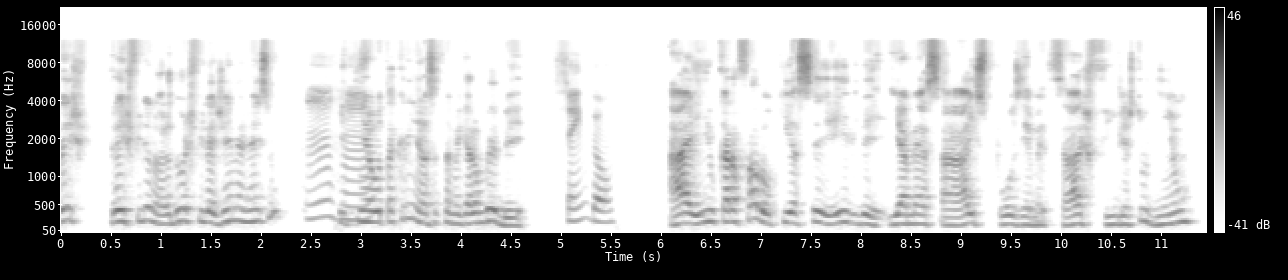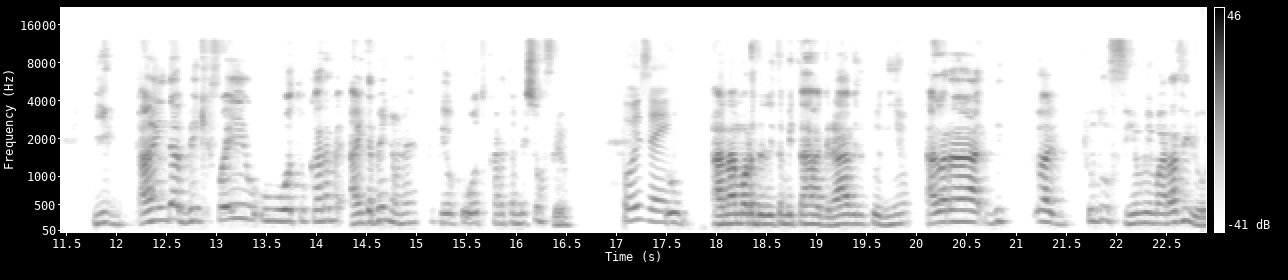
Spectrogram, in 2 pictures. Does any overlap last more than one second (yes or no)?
no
